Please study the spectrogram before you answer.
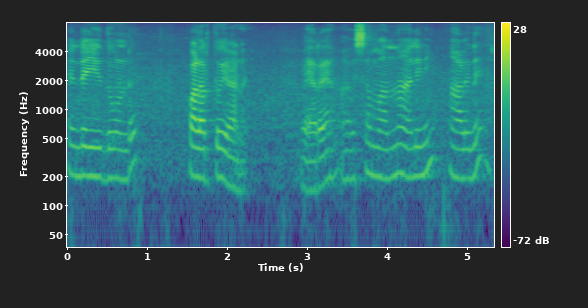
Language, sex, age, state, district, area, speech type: Malayalam, female, 45-60, Kerala, Kottayam, rural, spontaneous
